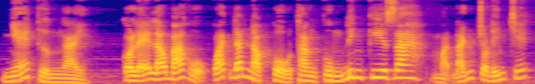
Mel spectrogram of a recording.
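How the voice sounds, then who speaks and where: A man reading a ghost story aloud in a dramatic, expressive way. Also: a little high, normal speed, soft background music. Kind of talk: scripted storytelling.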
